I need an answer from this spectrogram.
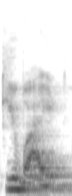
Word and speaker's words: cuboid: जैसे यहाँ पर सबसे पहला फिगर का नाम बता रहा है, ये है आपका, ये आपका है क्यूबाइड। ध्यान से समझिएगा, पहला फिगर आपका क्यूबाइड है। इसका स्पेलिंग CUBOID है, क्यूबाइड है।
